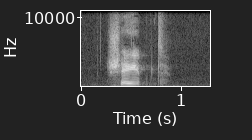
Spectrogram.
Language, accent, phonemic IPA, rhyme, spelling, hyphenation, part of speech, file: English, US, /ʃeɪpt/, -eɪpt, shaped, shaped, adjective / verb, En-us-shaped.ogg
- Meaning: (adjective) Having been given a shape, especially a curved shape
